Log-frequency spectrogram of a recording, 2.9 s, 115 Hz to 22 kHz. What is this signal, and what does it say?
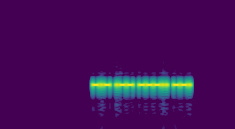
Morse code, heard as a keyed tone, about 53 wpm, 700 Hz. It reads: KW8G
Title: USA Call Signs - 4x Character Spacing - 50wpm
